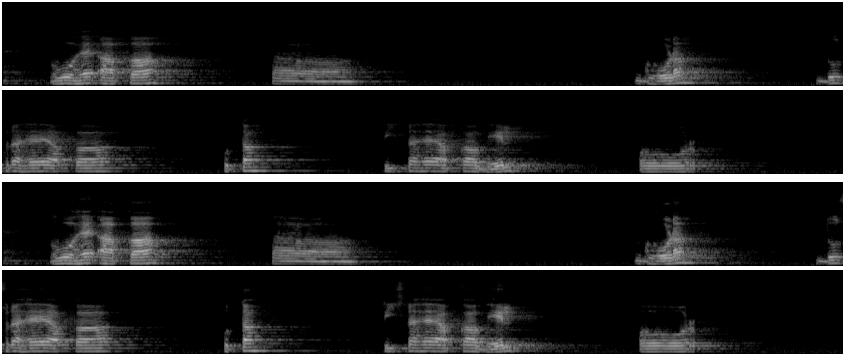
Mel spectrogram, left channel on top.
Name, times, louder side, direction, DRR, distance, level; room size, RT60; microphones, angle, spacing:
voice 1, 0.5-1.6 2.7-3.6 6.3-7.0 8.1-9.5 10.6-11.1 12.2-13.6 14.8-15.3, right 2 dB, 50° right, 13 dB, 1.3 m, -31 dB
27.0 x 20.5 x 9.7 m, 1.4 s
head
